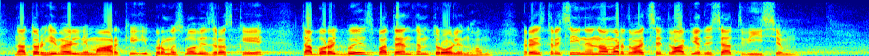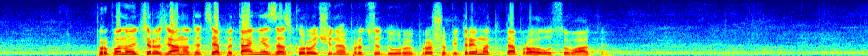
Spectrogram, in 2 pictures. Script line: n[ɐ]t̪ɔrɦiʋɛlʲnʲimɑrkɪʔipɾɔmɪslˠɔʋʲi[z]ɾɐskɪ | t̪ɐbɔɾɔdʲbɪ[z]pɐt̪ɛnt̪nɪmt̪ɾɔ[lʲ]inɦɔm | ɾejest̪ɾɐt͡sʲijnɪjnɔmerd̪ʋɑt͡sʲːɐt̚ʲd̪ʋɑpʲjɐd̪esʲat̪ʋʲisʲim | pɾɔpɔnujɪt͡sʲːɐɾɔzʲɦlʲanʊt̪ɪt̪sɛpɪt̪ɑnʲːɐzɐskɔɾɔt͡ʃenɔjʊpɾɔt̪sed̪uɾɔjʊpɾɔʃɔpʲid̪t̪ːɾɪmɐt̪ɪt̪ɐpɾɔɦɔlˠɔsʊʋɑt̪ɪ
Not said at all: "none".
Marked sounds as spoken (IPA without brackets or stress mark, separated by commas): ɐ, z, z, lʲ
